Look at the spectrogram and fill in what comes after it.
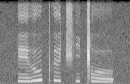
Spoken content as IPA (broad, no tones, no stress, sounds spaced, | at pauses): e ð o pʰ ɘ t͡ʃʰ i ǁ o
